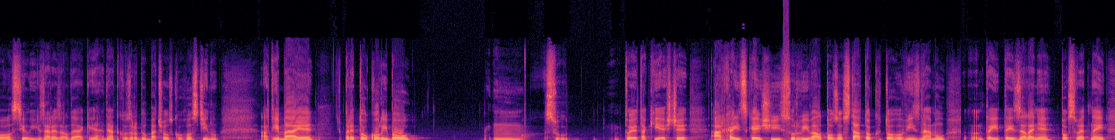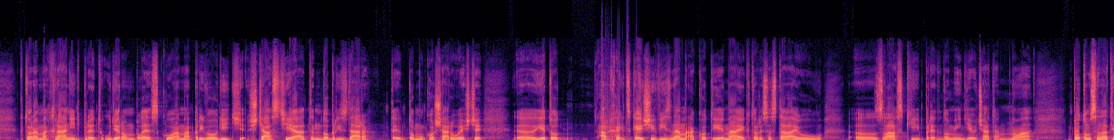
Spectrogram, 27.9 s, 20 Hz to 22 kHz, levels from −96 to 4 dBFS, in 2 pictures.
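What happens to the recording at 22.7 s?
Nothing goes wrong at 22.7 s; the speech there plays through intact, with no dropout, click, distortion or other fault.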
